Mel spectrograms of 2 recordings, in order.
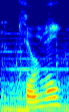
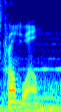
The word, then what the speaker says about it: Cromwell: I keep meaning to say like Cornwall, but it's Cromwell.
